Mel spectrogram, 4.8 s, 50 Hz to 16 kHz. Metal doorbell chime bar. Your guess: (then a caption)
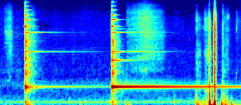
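Mechanical. With the cover taken off a mechanical doorbell chime, its real metal bell is flicked by hand twice. Each flick gives a bright clang that settles into a long, steady ringing tone around 700 Hz over a low hum, followed by a few sharp clicks. The clang confirms it is a mechanical chime, not a digital one, so no diode is needed.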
